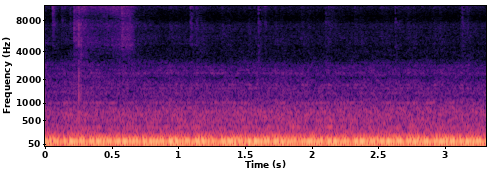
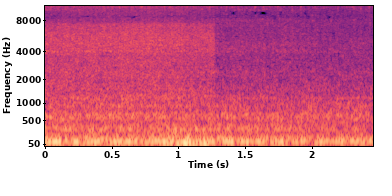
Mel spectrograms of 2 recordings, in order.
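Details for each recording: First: Rusted 1999 Ford F150 at idle: a deep, steady rumble with a faint, light tick about twice a second; owner suspects a manifold leak or lifter tick, not confirmed. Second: 1999 Ford F150, 5.4 V8, about 99,845 miles, retired over bad rust after the last highway drive; steady low even V8 rumble, no knock or miss; running good, normal running.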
